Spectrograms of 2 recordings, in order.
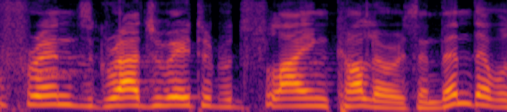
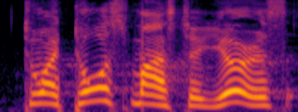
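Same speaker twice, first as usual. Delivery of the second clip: ordinary talk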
